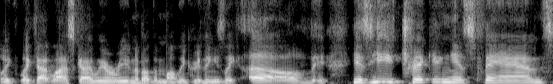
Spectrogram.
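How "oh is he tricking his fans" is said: high, very slow, whining drawl. Imitating a writer's article line in mock whiny tone. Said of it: "a really whiny tone".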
